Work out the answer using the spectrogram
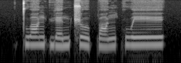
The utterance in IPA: t̪ w ɑ˥ ŋ p ɥ ɛ˧˥ n ʈ͡ʂ o˥˩ ʊ̯ p ɑ˧˥ ŋ k w e˥ ɪ̯

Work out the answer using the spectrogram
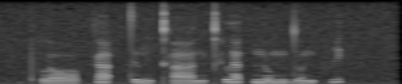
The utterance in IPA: pʰ l ɔː˩˦ k a˦˥ ʔ t ɯ˨˩ ŋ kʰ aː˩˦ n kʰ l a˥˩ t̚ n o˦˥ m d o˨˩ n f i˥˩ t̚

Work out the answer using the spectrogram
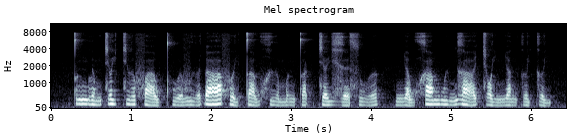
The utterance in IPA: t̪ ə˧ ŋ l ə˨˩˦ m c ə˧ j c ɨ˧˥ ə̯ f aː˨˩˨ w t̪ʰ u˨˩˨ ə̯ v ɨ˨˩˦ ə̯ ɗ aː˧˥ f ə˨˩˨ j t̪ a˨˩˦ w x ɨ˨˩ ə̯ m ə˨˩ ŋ t̪ a˨˩ k̚ c ɛ˧ j ɣ ɛ˨˩˨ s u˨˩˦ ə̯ | ɲ a˨˩˨ w x a˧ m w ɨ˨˩˦ ŋ ɣ aː˨˩˦ c ɔ˨˩ j ɲ a˨˩ n k ə˨˩˦ j k ə˨˩˨ j

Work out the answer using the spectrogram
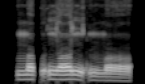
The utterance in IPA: m o˦˥ p ṵ˦˥ ɲ oː˦˥ ɲ ḛ˦˥ mː oː˦˨

